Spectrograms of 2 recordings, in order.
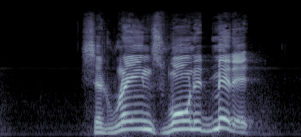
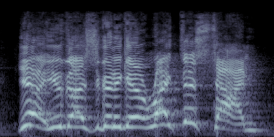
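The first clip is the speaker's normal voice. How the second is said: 1 angry retort; 5 semitones higher than usual. Pretend. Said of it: "I'd look at them and say".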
